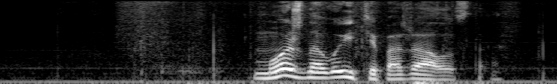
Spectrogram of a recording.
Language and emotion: Russian, neutral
